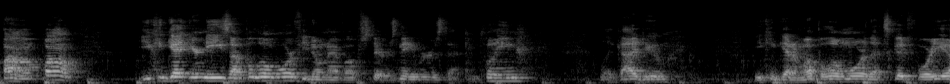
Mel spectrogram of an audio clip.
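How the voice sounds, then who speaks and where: A man coaching a home workout in a chatty, joking, encouraging way. His voice sits at a middle pitch and sounds roomy, as if picked up from a few steps away in an apartment room. He keeps things light while giving instructions. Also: a bit bright. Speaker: exercise instructor. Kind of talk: home exercise video lesson. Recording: roomy echo, mic at a distance.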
